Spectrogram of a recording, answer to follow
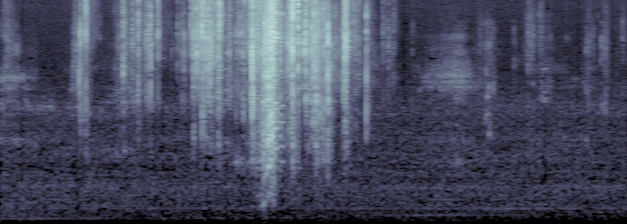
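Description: Trading cards and a foil pack wrapper being handled: a few light clicks, then a crinkling, tearing rustle about two seconds in that lasts about a second and a half.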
